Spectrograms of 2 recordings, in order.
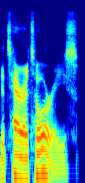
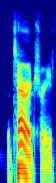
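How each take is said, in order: First: The ending is said fully, like 'terri-tories'. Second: The ending is squeezed to sound like 'terror trees'. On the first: "territory sounds like some really bad Conservative Party members" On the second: "Yours sounds like really scary trees. Terror trees"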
